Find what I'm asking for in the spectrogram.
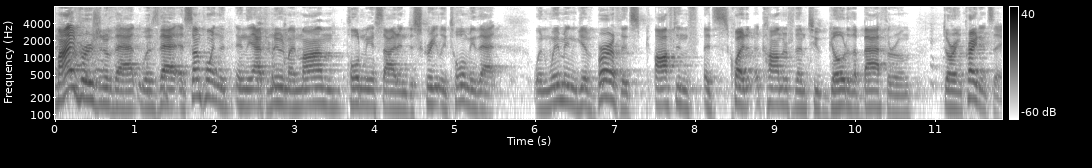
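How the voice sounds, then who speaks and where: This man's voice is fairly high in pitch. He keeps a moderate pace with ordinary pitch variation. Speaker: standup comedian and storyteller. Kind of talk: live storytelling performance. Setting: live stage with audience. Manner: hesitant, conversational, humorous.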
